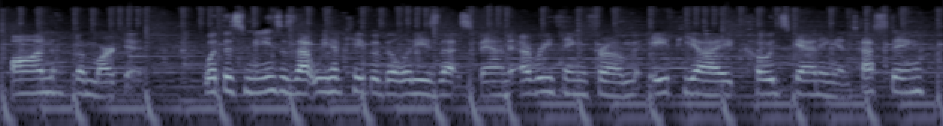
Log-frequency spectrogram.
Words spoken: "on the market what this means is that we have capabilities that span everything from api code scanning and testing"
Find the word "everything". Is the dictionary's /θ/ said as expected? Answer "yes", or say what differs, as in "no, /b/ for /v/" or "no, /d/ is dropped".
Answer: yes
